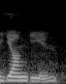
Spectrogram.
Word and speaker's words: Jungian: Alyssa Chapman says it's pronounced like the Y, so Jungian.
